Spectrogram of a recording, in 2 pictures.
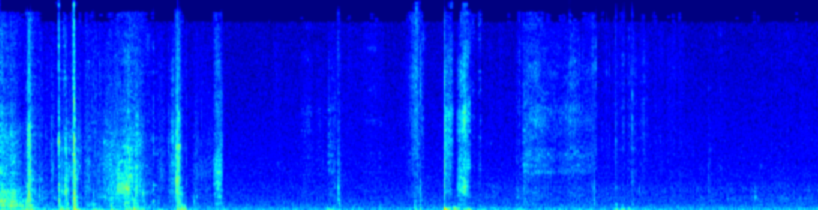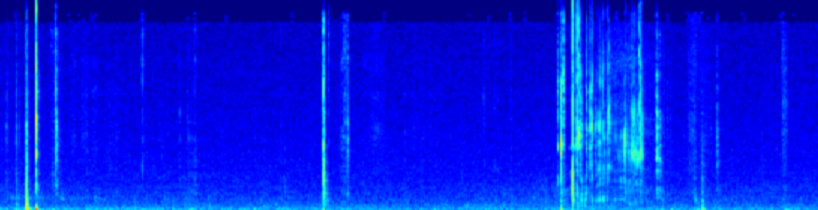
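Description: Plastic model kit parts and tools being handled on a work surface: scattered sharp clicks and taps, with short bursts of rustling and crinkling near the start and again near the end.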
